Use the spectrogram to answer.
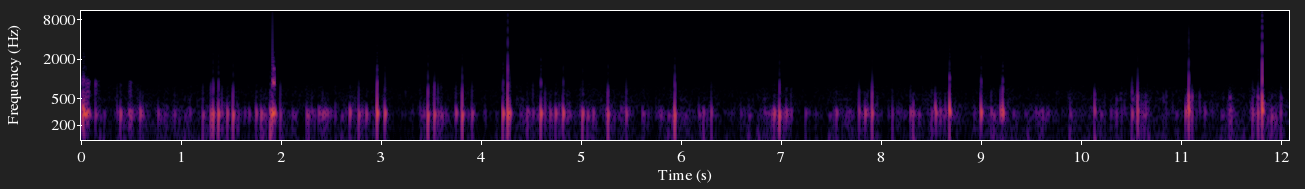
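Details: Irregular low gurgles and rumbling pops heard through a stethoscope over the abdomen in the morning; everyday stomach rumbling, normal bowel sounds (borborygmi).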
